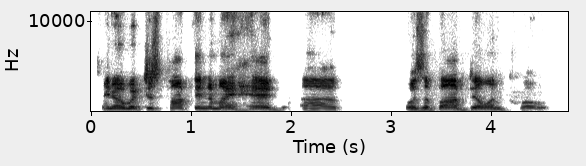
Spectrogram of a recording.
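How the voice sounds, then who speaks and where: Using a plain, everyday voice, a man speaks fairly slowly with ordinary pitch variation. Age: 60s. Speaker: teacher and storyteller. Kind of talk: personal storytelling on a video call. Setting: video call.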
